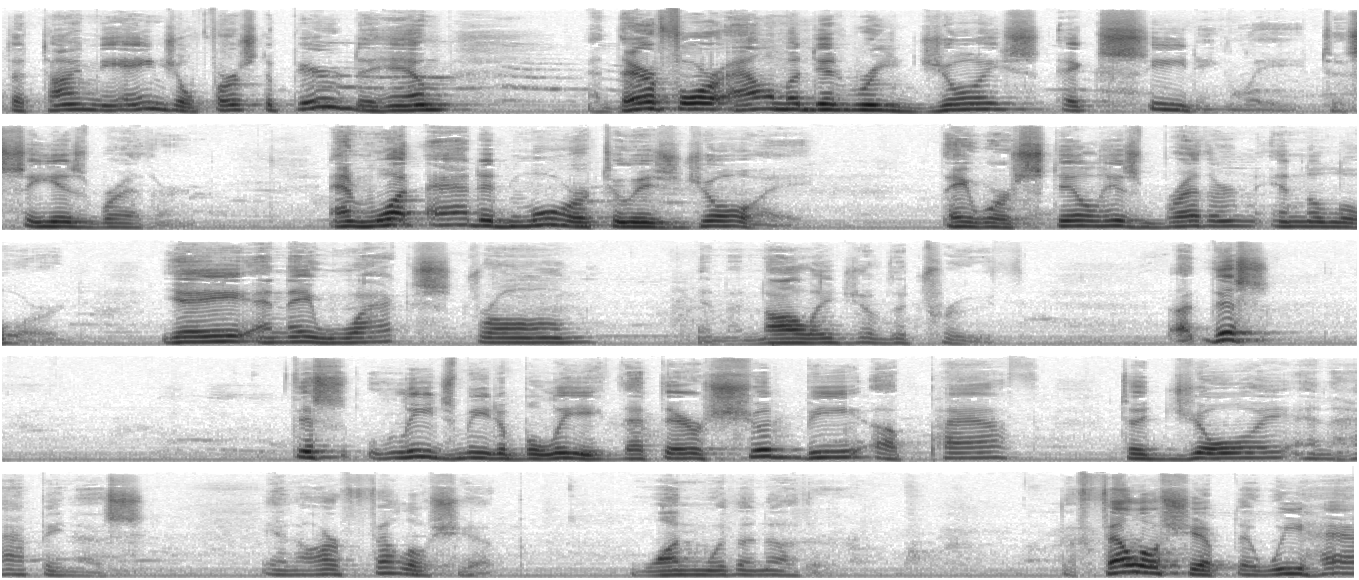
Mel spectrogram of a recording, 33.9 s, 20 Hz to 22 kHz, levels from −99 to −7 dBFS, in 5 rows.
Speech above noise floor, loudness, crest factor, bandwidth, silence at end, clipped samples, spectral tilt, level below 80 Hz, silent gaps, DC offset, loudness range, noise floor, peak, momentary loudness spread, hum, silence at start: 32 dB; -29 LUFS; 20 dB; 17.5 kHz; 0 s; under 0.1%; -5.5 dB/octave; -72 dBFS; none; under 0.1%; 11 LU; -61 dBFS; -10 dBFS; 18 LU; 60 Hz at -60 dBFS; 0.05 s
